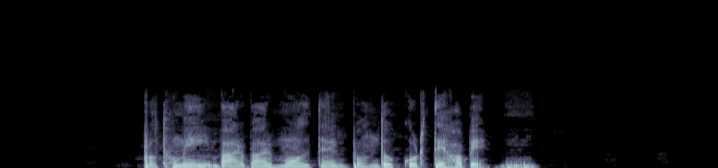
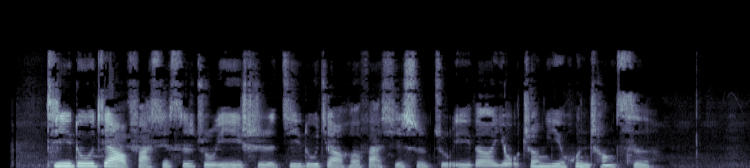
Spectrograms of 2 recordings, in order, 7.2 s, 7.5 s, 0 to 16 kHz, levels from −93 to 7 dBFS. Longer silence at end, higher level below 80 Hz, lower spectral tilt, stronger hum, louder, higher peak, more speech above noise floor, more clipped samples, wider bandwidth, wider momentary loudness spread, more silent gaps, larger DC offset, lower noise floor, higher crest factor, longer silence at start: first, 1.85 s vs 1 s; first, -56 dBFS vs -74 dBFS; first, -8.5 dB/octave vs -3.5 dB/octave; neither; about the same, -21 LUFS vs -23 LUFS; about the same, -2 dBFS vs -2 dBFS; first, over 70 dB vs 41 dB; neither; second, 6.8 kHz vs 11.5 kHz; second, 7 LU vs 14 LU; neither; neither; first, under -90 dBFS vs -64 dBFS; about the same, 20 dB vs 22 dB; first, 1.45 s vs 0.45 s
